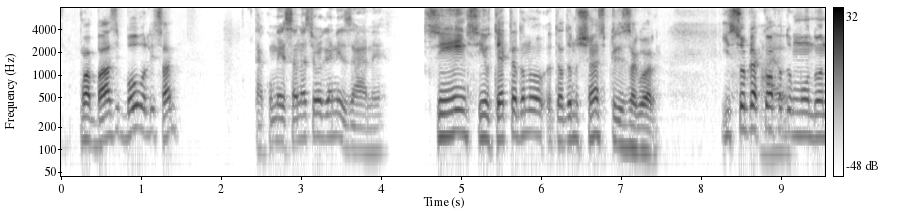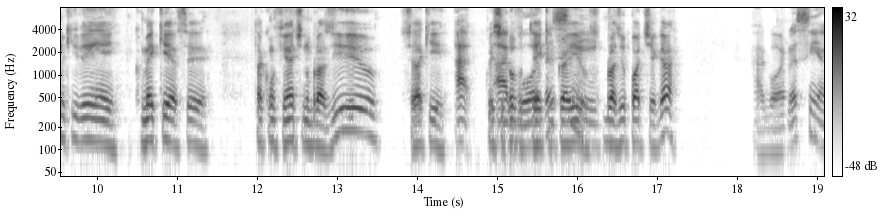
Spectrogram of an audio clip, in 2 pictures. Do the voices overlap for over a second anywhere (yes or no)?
yes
